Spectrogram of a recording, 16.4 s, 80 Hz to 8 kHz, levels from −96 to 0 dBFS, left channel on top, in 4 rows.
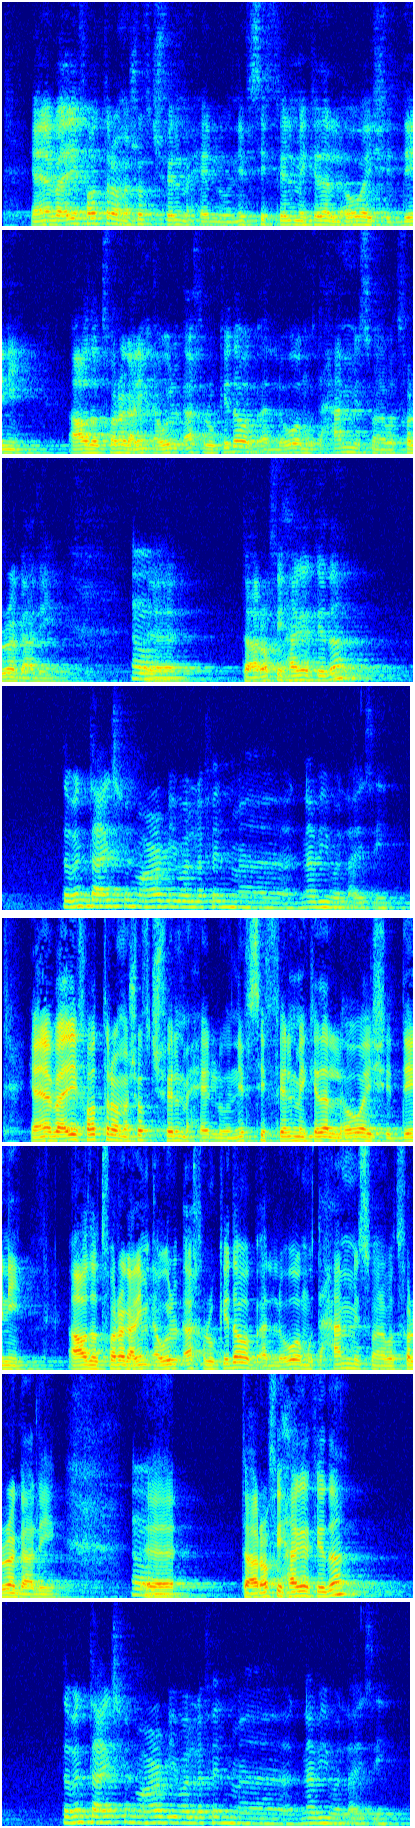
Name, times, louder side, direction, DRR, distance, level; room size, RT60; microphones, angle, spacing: voice 1, 0.3-4.3 4.8-9.2 9.6-9.9 10.6-11.7, right 6 dB, 60° right, 0.4 m, -28 dB
voice 2, 9.5-9.9 12.9-16.2, equal, ahead, 0.5 m, -36 dB
13.5 x 6.2 x 3.1 m
head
